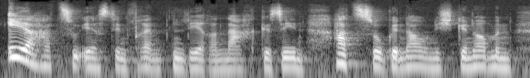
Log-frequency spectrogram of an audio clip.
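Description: A woman's voice: extremely low pitch, a little fast. Proud, imperious female regent, standard German, formal and emphatic, classic radio-play delivery. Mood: accusing, resolute. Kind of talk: classic German stage-drama radio acting.

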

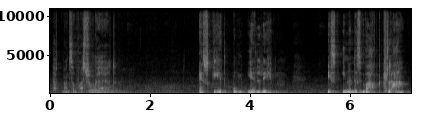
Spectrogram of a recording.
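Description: An actor playing a brusque, officious police official of the Nazi era, curt and interrogating, in a German radio drama. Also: male voice, fairly low pitch, big pitch swings, unhurried, long pauses, a little hiss or hum. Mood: threatening, outraged.

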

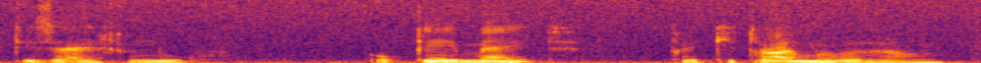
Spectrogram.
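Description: A woman playing a calm, middle-aged counsellor in a radio drama, patient, direct and matter-of-fact. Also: low-pitched, moderate pace, slight background noise, natural voice, low-quality recording. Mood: patient, firm. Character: calm, firm female counsellor questioning a girl. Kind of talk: naturalistic radio drama acting.

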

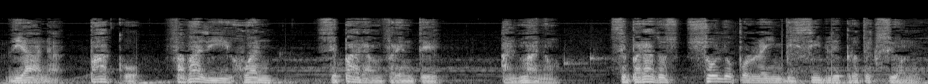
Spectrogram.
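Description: A man's voice: low-pitched, lively intonation, slow pace, soft background music. A man with an Argentine accent narrating a radio drama in a grave, suspenseful, dramatic manner.

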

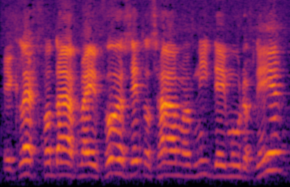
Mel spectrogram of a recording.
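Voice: mid-range voice, normal speed, close to an everyday voice. Acteur als felle, schelle politicus op ruisende bandopname. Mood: indignant, defiant. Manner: declamatory, forceful. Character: Slager, combative, indignant politician and departing broadcasting chair. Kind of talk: formal public speech in a radio play. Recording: noisy, dull tape recording of speech.

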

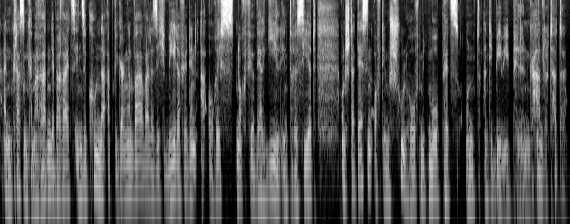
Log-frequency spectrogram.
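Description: Deep voiced ironic student narrating a radio play, dry and bookish. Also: male voice, fairly quick, husky, no echo. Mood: dry irony. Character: wry, self-justifying male doctoral student narrator.

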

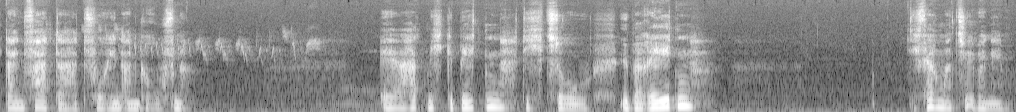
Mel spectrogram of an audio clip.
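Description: Mellow, husky middle-aged mother. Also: fairly low pitch, steady tone, a little slow, long pauses. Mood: confiding, hesitant. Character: earnest middle-aged mother confiding in her grown son. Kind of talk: naturalistic German radio drama acting.

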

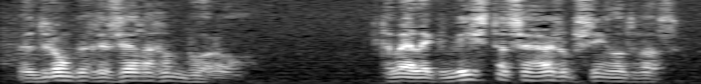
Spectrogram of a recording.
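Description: Actor as deep-voiced, weary undercover police commissioner. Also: male voice, fast talker, natural voice. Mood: weary, reflective. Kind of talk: Dutch radio drama acting. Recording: noisy radio play recording.

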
